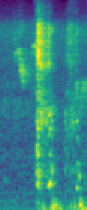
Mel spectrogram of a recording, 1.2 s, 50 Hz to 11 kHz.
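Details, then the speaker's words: One short, deliberate cough from a first-grade schoolgirl, muffled as if into her sleeve, demonstrating proper cough etiquette to prevent COVID-19 spread. "Cara batuk yang benar dan bersin yang benar. Caranya tidak boleh menggunakan telapak tangan. Bolehnya dengan tisu sama kain."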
